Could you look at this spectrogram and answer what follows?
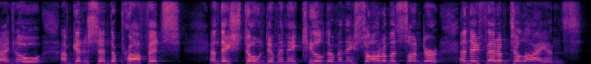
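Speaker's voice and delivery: loud, high-pitched pulpit proclamation; full-force preaching. Acted.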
